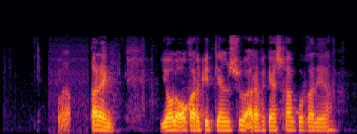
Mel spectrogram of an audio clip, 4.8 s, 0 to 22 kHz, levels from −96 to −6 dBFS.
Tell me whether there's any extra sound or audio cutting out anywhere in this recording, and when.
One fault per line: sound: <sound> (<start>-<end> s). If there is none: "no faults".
sound: laugh (0.8-0.9 s)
